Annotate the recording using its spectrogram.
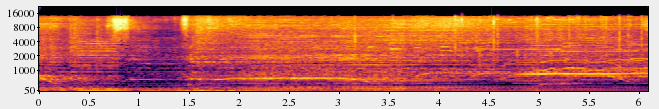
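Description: Live pop-rock band performance heard from within the crowd in a large hall: long held sung notes over the band, with audience whoops and shouts.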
